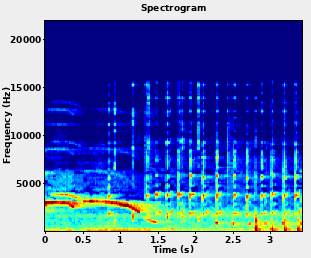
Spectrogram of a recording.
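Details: Mirror-facing tame Chinese hwamei, sung up by its reflection since no rival is at home: a drawn-out whistle gliding downward, followed by quick scattered chirps and clicks, low hum underneath.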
